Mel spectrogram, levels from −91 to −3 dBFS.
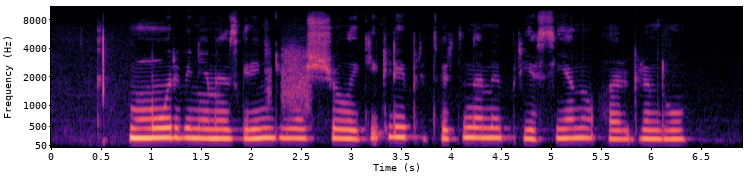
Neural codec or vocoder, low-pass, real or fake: none; 9.9 kHz; real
